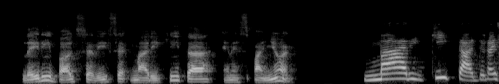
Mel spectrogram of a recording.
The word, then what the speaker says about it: mariquita: Mientras caminaba, vi una mariquita. Ladybug se dice mariquita en español.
